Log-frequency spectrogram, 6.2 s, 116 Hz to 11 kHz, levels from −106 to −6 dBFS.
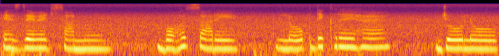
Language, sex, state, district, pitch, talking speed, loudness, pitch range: Punjabi, female, Punjab, Kapurthala, 225 Hz, 115 wpm, -16 LUFS, 215-245 Hz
